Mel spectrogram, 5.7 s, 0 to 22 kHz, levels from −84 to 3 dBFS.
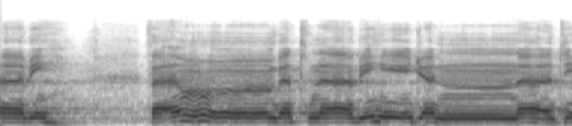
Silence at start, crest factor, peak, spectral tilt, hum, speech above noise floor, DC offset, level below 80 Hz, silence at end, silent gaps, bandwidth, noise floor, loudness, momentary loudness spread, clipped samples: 0 s; 10 dB; -10 dBFS; -6 dB/octave; none; 21 dB; under 0.1%; -58 dBFS; 0 s; none; 11 kHz; -40 dBFS; -19 LUFS; 18 LU; under 0.1%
